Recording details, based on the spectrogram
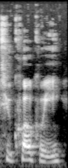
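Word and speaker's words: tu quoque: ahead to cqui the the logical fallacy of tuqui uh in Latin it means you also is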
